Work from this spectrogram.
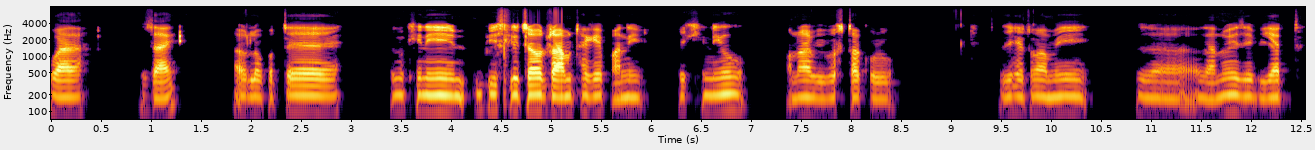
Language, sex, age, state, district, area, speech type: Assamese, male, 30-45, Assam, Tinsukia, urban, spontaneous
